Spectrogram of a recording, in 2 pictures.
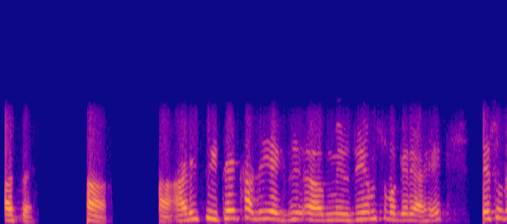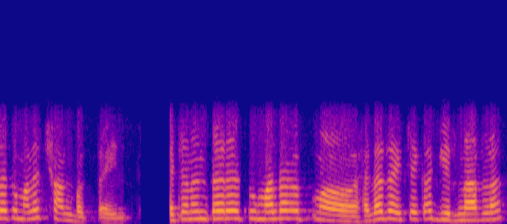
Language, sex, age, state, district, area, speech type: Marathi, female, 60+, Maharashtra, Kolhapur, urban, conversation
